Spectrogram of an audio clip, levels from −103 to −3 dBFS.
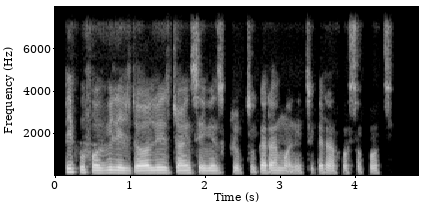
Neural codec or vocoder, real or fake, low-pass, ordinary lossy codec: none; real; 7.2 kHz; Opus, 64 kbps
